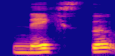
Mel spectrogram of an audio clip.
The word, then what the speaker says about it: nächste: 자, nächste인데 nächste를 조금 이렇게 발음을 이어서 그래서 nächste Woche라고 됩니다. nächste Woche. next week죠. next week. 그래? nächste Woche. 자, 이게 발음이 조금 빨리 지나가니까 nächste Woche 이렇게 들릴 수도 있어요. 근데 nächste Woche 이렇게 히는 짧고요. 요거 히는 짧고 스테가 붙어서 nächste Woche.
